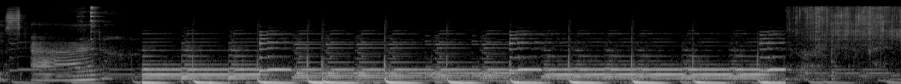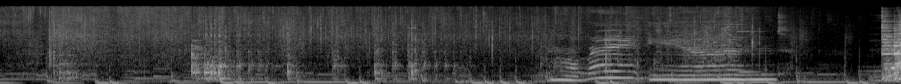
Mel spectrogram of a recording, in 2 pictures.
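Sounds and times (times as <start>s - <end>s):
background music: 0.0s - 18.0s
omelet sizzling in a pan: 7.9s - 18.0s
spatula scraping a pan: 9.3s - 10.0s.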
